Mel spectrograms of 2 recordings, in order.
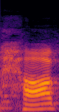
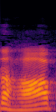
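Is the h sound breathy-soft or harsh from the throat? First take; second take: harsh; breathy-soft. First: The h is harsh, from deep in the throat. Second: The h is soft and breathy, like English h. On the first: The speaker calls it right. "हा को" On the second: The speaker calls it wrong. "अगर हा पढ़ते हैं तो डिक्शनरी बताती है कि यार ये आपने कुफरिया जुमला बोल दिया है"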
